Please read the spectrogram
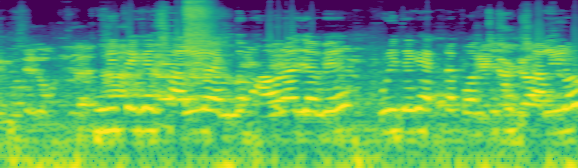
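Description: People talking inside the cab of a moving Vande Bharat Express electric train, over the train's steady low running rumble.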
